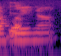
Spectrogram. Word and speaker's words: Pavlina: Pavlina. Pretty much how it's pronounced.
